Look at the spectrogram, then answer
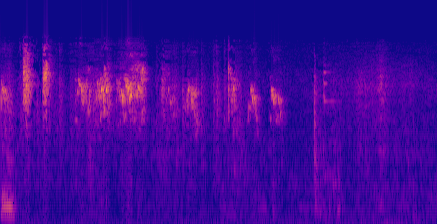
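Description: A chinchilla gives a rapid series of high, thin squeaks and chirps.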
